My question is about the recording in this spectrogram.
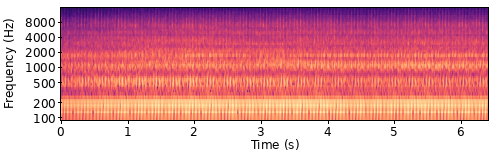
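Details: Detroit diesel that sat a long time, fuel air bled, just started and warming: even regular beat about three pulses a second with a steady drone; oil pressure up, charging, no smoke, belts loose; normal idle.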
